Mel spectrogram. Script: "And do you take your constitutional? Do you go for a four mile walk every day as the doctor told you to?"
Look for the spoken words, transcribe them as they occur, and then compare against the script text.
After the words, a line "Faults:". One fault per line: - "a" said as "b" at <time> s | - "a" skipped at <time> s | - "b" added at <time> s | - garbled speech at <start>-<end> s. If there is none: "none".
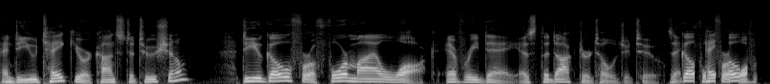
"And do you take your constitutional? Do you go for a four mile walk every day as the doctor told you to?" [garbled]
Faults:
- garbled speech at 6.7-7.6 s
